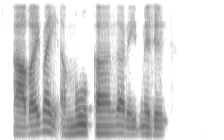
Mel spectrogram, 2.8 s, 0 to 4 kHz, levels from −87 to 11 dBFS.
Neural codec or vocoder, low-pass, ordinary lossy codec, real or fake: codec, 16 kHz, 0.5 kbps, X-Codec, HuBERT features, trained on balanced general audio; 3.6 kHz; none; fake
